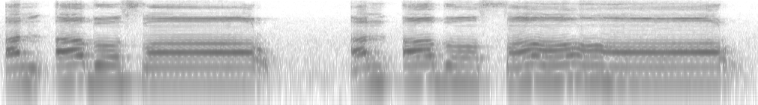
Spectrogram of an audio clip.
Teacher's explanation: را ساکن ہے، ما قبل الف ساکن ہے، ما قبل صاد کے اوپر زبر ہے، را پور پڑ جا رہی ہے.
